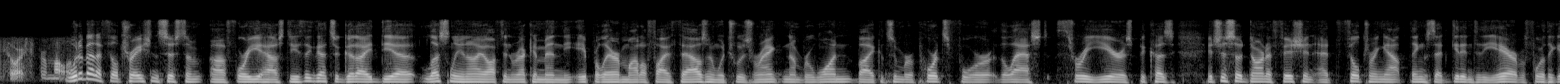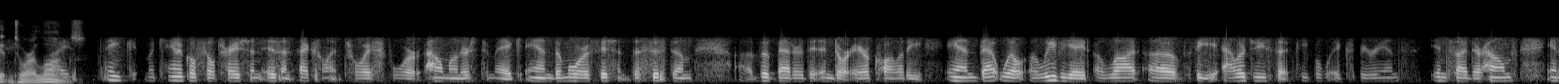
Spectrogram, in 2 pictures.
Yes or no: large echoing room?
no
